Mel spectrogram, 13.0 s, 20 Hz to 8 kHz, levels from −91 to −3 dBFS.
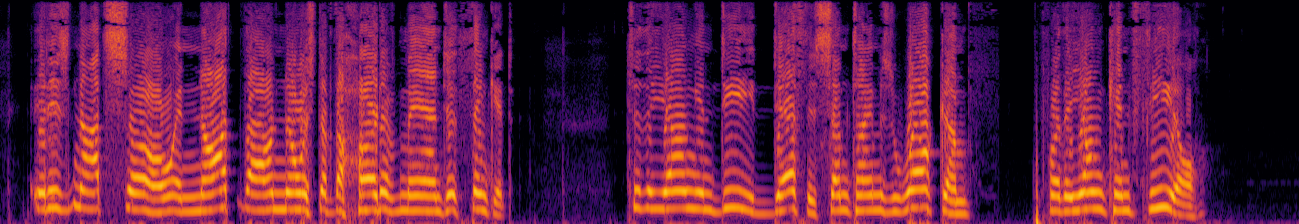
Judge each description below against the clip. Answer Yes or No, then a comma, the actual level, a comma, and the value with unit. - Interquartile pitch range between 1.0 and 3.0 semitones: Yes, average, 2.7 semitones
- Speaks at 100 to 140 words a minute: Yes, slow, 135 wpm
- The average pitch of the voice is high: Yes, high, 210 Hz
